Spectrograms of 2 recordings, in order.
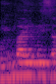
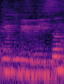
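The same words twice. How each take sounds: First: इम्बाइबिशन pronounced im-BAI-bi-shan; variant pronunciation. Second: इम्बिबिशन pronounced im-bi-BI-shan, no "bai"; variant pronunciation. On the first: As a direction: say इम्बाइबिशन with a long "bai" in the middle. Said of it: "कुछ लोग इम्बाइबिशन बोलते हैं". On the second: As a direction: say इम्बिबिशन with short "bi" in the middle. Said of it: "कुछ लोग बोलते हैं". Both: Shown as a demonstration.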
